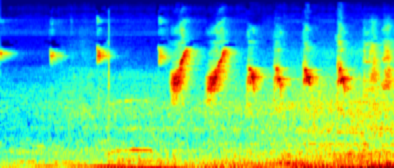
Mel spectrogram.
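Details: Greater green leafbird from Banyuwangi, Indonesia, with 'kapas tembak' song filling: after a quiet opening with a few thin high whistles, a series of loud, quick downslurred chirps follows, about three per second, over a faint low hum.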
